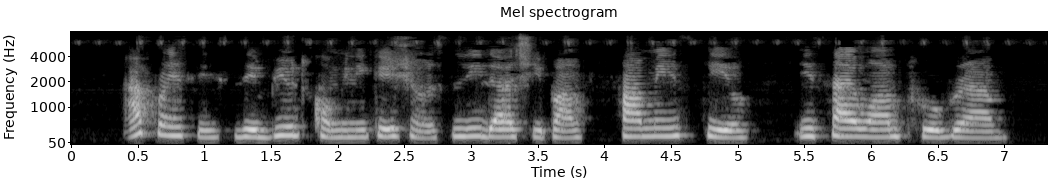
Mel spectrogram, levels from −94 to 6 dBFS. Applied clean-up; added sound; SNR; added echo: none; none; none; none.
